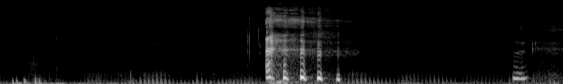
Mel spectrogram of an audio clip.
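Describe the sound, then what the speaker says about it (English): A cat purs right up against the microphone after nosing it, a close rumbling purr that comes in short loud pulses through the middle of the clip and briefly again near the end, with quiet low rustling around it. "Nose booped the microphone and got some purring"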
